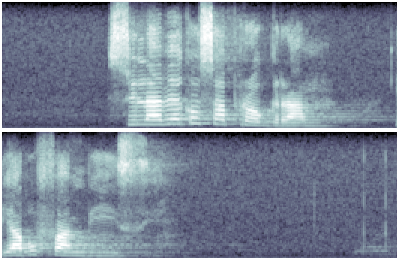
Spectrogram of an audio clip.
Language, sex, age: Tsonga, female, 20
